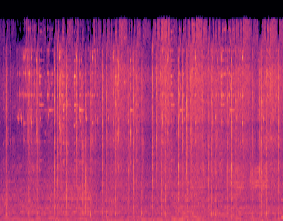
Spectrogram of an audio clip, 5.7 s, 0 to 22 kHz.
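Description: In the video game The Witcher 3, a horse's hooves clip-clop in a brisk, regular patter of sharp taps, close and steady throughout over a low ambient bed.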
